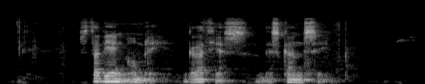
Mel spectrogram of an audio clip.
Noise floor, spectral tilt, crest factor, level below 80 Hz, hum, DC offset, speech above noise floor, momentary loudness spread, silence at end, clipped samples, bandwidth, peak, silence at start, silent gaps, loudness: -61 dBFS; -4 dB/octave; 22 dB; -62 dBFS; none; under 0.1%; 38 dB; 13 LU; 0.9 s; under 0.1%; 9.4 kHz; -4 dBFS; 0.15 s; none; -23 LUFS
